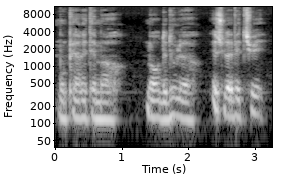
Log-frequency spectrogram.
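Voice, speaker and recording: A man voicing a grieving, remorseful young woman as she tells her story in an audiobook, in a measured, confessional way. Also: mid-range voice, steady tone, warm tone, husky, lightly acted. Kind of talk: audiobook reading.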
